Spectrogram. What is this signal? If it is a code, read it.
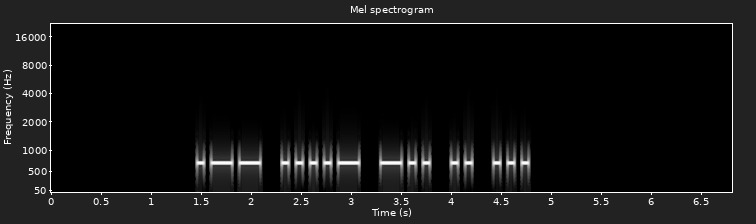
Morse code, heard as a keyed tone, about 17 wpm, 700 Hz. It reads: W4DIS
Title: USA Call Signs - 5 Characters - Repeated 3x - 17wpm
